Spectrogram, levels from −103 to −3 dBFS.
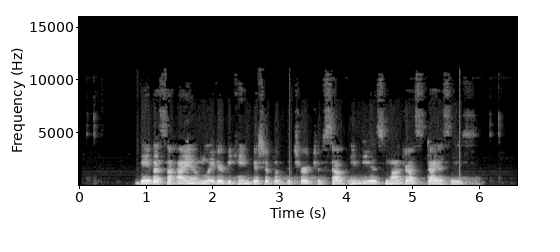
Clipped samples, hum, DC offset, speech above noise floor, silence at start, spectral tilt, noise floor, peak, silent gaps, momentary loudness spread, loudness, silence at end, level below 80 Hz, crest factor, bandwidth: under 0.1%; none; under 0.1%; 61 dB; 0.85 s; -8.5 dB/octave; -79 dBFS; -2 dBFS; none; 7 LU; -19 LUFS; 0.75 s; -50 dBFS; 16 dB; 7.2 kHz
